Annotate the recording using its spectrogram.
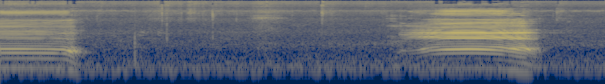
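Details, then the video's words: Tame cattle in a herd lowing in a wide green rice field on a morning: two drawn-out, harmonically rich moos, the first falling off after half a second, the second longer and arching, with a quiet gap between. "Suara Sapiii"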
